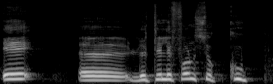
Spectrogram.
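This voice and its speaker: French preacher guy, really high voice, slow and dramatic, goes from hushed to shouting. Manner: dramatic storytelling, swelling from hushed to shouting and singing. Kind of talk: sermon storytelling. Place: church.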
